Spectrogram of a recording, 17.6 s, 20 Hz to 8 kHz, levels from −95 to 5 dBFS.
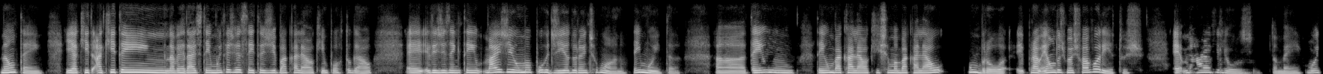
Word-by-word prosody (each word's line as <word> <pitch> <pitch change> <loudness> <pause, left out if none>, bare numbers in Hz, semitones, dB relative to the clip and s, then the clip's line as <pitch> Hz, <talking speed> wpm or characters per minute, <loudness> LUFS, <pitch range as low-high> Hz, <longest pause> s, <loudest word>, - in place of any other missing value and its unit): Não 225 +3 +4
tem, 180 -6 -3 0.3
e 215 - +4
aqui 205 +3 +3
aqui 220 +4 +2
tem, 245 -1 +5 0.2
na 205 0 +3
verdade, 205 0 +2
tem 225 - 0
muitas 230 +4 +1
receitas 235 -2 0
de 220 0 -1
bacalhau 205 -2 -1
aqui 195 0 -6
em 200 - -1
Portugal, 195 -2 -4 0.4
eh, 200 -1 +1
eles 210 +3 +2
dizem 220 0 +2
que 215 - -4
tem 225 -1 +1
mais 240 +3 +2
de 265 0 +3
1 245 +1 +3
por 245 0 0
dia 210 +1 0
durante 225 +1 -1
1 235 -2 0
ano, 165 -3 -3
tem 230 +2 0
muita. 170 -6 -1 0.4
Ah, 185 -1 -1
tem 220 +4 +1
um 210 -3 -1 0.3
tem 215 0 +1
um 225 - +3
bacalhau 220 -2 +2
aqui 210 0 -7
chama 215 +1 -1
bacalhau 210 +2 +1 0.3
com 250 -3 +1
broa, 185 -3 +1
e 190 - -2
pra 220 +2 +1
mim 185 - +2
é 215 - +4
um 235 - +2
dos 240 -1 -1
meus 230 0 0
favoritos. 215 -10 -2 0.4
É 205 -1 0
maravilhoso, 205 -6 -5 0.2
também, 170 -1 -5
muito 205 +2 -6
215 Hz, 185 wpm, -22 LUFS, 190-230 Hz, 0.4 s, tem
